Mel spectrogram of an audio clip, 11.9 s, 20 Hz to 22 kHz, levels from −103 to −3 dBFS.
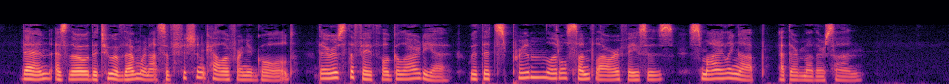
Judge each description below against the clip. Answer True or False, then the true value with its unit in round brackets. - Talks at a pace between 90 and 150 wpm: True (145 wpm)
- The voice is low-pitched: False (175 Hz)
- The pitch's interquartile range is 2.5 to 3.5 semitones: False (4.0 semitones)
